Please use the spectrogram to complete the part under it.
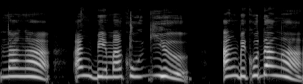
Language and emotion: Bodo, fearful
